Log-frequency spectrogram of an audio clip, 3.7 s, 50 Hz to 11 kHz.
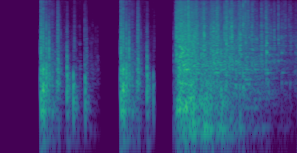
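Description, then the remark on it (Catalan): Two quick bursts of hard blows, several sharp knocks each, are followed by a long, loud splintering crash as Joanet knocks down the 13 doors with his stick at the bottom of a cave shaft. No one speaks. “En Joanet va fer caure les 13 portes amb el seu bastó.”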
